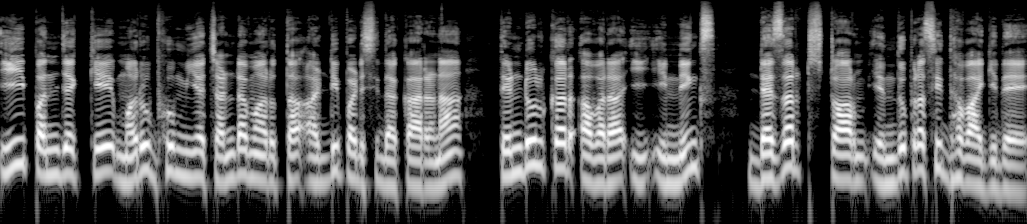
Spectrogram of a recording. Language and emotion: Kannada, neutral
